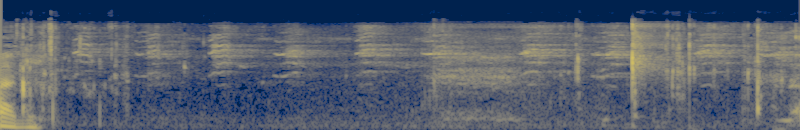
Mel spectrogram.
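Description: Hands digging in wet mud under shallow water: scattered small wet clicks and squelches, with a short splashy rush about two seconds in.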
